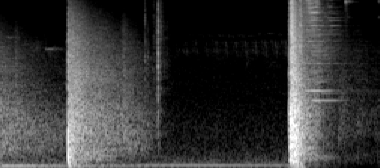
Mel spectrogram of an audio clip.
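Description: A short-barreled rifle fires two sharp, loud shots about two seconds apart, each cracking outdoors and trailing off into a brief echo, with a faint low hum between them.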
